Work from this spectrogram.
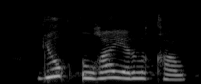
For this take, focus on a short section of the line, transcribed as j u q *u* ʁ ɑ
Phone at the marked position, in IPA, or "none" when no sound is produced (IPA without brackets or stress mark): u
